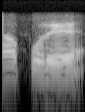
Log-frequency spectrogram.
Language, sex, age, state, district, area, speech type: Santali, male, 30-45, West Bengal, Bankura, rural, conversation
